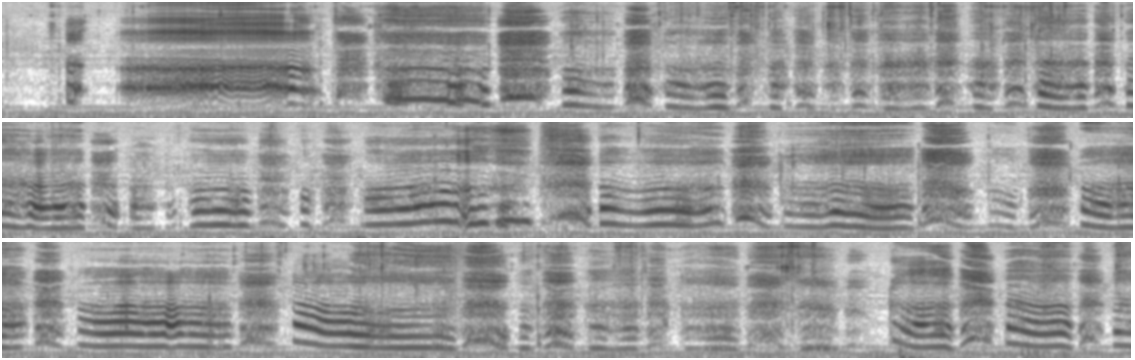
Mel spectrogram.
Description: バイブ放置; イクたびにわけて

